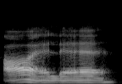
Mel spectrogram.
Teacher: না, এটা হামজার মতো হয়ে যাচ্ছে। এটা আইনের উচ্চারণটা একটু সফট হবে।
